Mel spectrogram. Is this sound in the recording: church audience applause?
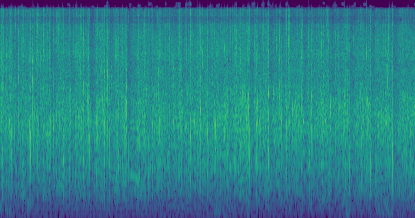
yes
